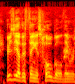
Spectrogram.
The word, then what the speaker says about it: Hoggle: Um Oh, here here's the other thing is Hoggle. They were saying that the Hogle character, the one Hoggle, I gota I got to correct you at some point. I'm sorry. You do. You do. Hoggle.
